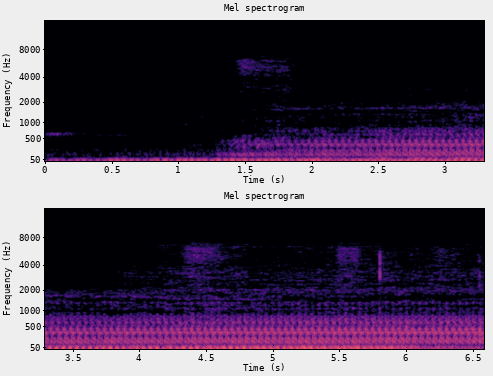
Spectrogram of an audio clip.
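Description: A steady motor hum with an even stack of tones. It grows louder over the first two seconds, then holds steady.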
